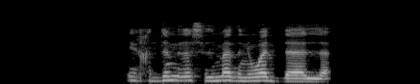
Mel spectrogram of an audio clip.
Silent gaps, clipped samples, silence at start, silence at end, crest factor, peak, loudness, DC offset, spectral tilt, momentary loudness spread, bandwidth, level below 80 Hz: none; under 0.1%; 1.3 s; 0.9 s; 20 dB; -10 dBFS; -26 LUFS; under 0.1%; -4.5 dB/octave; 12 LU; 7.6 kHz; -68 dBFS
